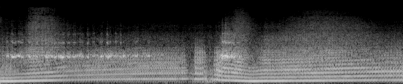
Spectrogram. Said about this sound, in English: I think that's what my car sounds like.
